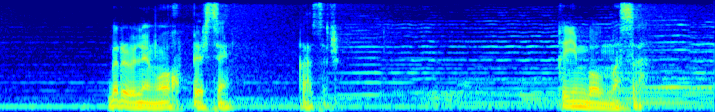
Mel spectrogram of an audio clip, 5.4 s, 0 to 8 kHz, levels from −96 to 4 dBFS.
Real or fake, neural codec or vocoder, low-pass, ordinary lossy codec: real; none; 7.2 kHz; none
